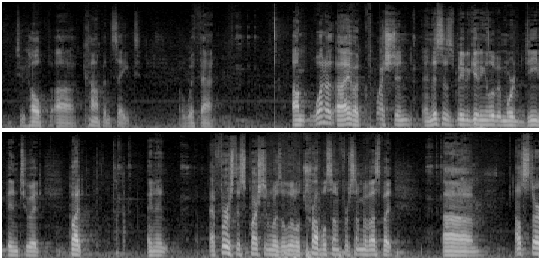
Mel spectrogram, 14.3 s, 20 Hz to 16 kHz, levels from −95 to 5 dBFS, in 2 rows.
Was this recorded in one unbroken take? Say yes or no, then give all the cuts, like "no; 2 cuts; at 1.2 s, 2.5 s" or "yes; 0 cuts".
no; 1 cut; at 6.9 s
